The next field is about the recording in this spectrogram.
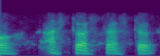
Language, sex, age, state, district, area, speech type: Sanskrit, male, 30-45, Karnataka, Udupi, urban, conversation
